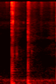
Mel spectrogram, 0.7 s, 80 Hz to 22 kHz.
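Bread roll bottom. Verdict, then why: Hollow. Three taps on the bottom of a freshly baked bread roll give short, hollow, low thuds. The hollow sound marks the roll as done, as does a thermometer reading of about 200°.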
